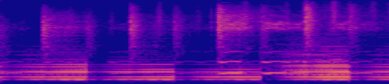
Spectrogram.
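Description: Electronic intro music: held chords under a steady beat.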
